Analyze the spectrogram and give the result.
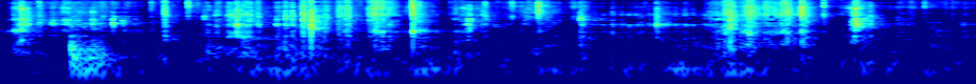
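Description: A solid chunk of dry pink and green bar soap, held in the hand, is cut and scraped with a metal blade. The result is a quick run of crisp, bright, crunchy scrapes and short clicks that die away almost instantly, with little low end.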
